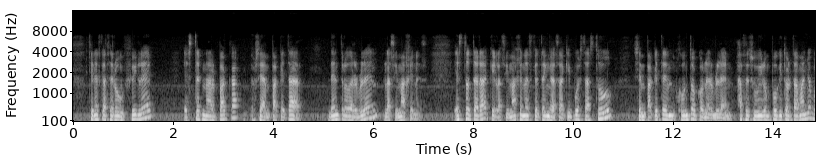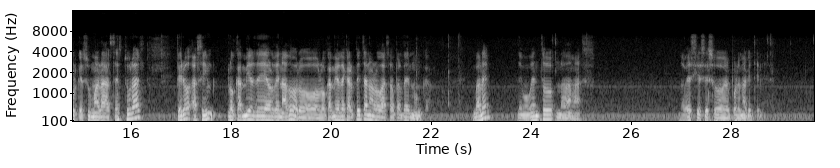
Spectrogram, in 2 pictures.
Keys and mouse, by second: 0.7-9.3 drag.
